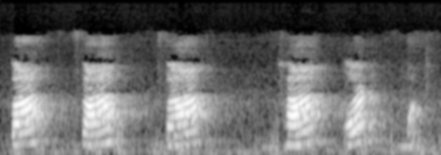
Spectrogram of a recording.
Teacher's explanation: तो इन वर्णों का उच्चारण स्थान कहाँ से हो रहा है? होठ से। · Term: ओष्ठ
